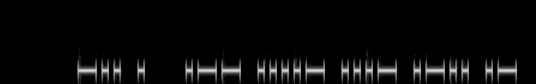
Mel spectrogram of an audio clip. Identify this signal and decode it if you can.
Morse code, heard as a keyed tone, about 20 wpm, 650 Hz. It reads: DE W4VLA
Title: SOTA QSO Practice 20wpm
